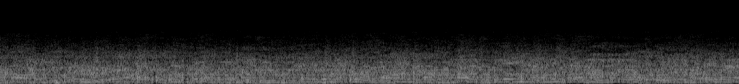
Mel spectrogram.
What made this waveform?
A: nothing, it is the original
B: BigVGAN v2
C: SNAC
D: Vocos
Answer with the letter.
C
